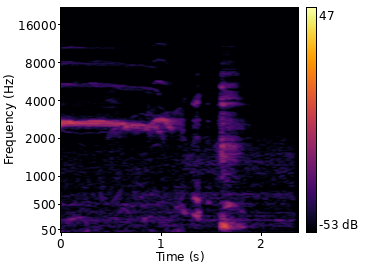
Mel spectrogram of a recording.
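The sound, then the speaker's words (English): A shrill handheld whistle, handed out to the crowd at an Australian rally supporting whistleblower David McBride, blows one long steady note for about a second and fades, then a short burst of crowd noise follows amid a quiet outdoor gathering. “And if you don't already have a whistle, come forward and grab one, please.”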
